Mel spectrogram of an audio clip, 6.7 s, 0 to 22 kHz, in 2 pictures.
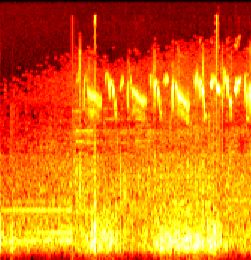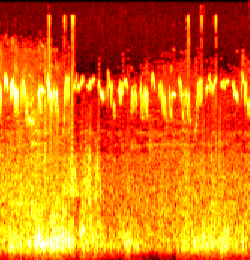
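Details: A Eurasian skylark on the Edogawa riverbank, Tokyo, in March 2025 pours out a long, unbroken stream of high, rapid, chirruping and trilling notes over a steady low rumble of wind and distant traffic.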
